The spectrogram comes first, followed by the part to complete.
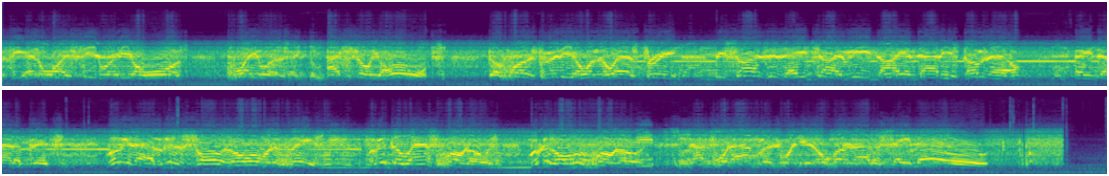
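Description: CB radio speaker playing voices coming in over the air, thin and narrow-band, with a steady whistle that comes and goes through the middle. The transmission cuts off just before the end.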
